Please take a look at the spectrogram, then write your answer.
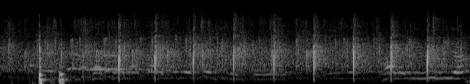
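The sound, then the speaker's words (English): An audience at a church service claps hands unto the Lord in a steady, even rhythm, about two sharp claps per second, with sustained voices or tones carrying faintly underneath. “Oh, would you clap your hands unto the Lord?”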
